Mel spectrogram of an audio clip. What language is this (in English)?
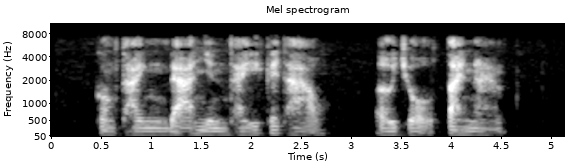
Vietnamese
